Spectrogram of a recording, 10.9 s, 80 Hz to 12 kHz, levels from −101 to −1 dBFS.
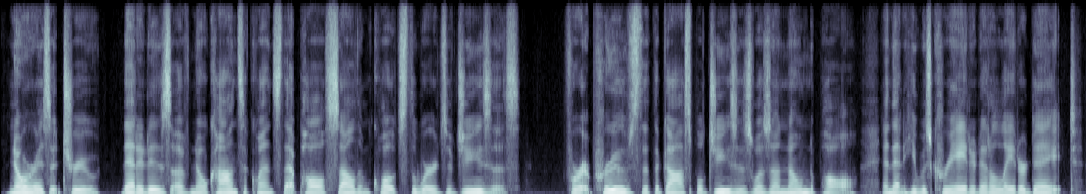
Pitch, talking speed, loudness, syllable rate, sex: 145 Hz, 210 wpm, -18 LUFS, 5.1 syllables/s, female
